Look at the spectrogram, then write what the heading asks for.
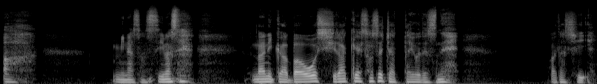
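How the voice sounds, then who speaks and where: A man's voice: mid-range voice, normal speed, no echo, studio quality, close to an everyday voice. A man playing a polite, worry-prone young talent manager who gets whiny and flustered, in a comedic audio drama. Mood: apologetic, glum. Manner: polite, anxious, excitable.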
